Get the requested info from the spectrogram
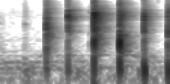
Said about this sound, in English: We're giving an applaudance to the script writers. Applaudance, yep. That's what that word is? Mm-hmm. Okay, we're done applauding.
